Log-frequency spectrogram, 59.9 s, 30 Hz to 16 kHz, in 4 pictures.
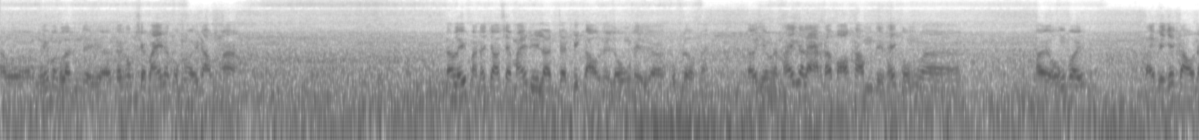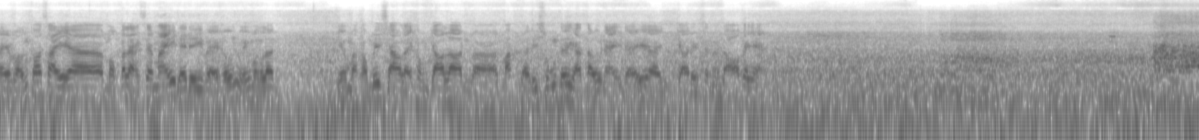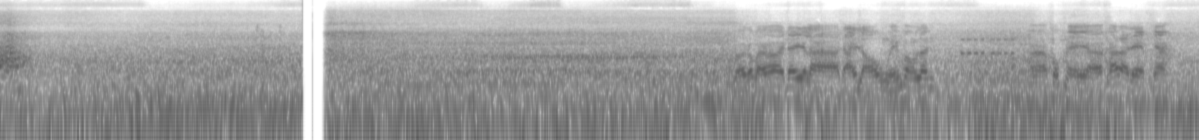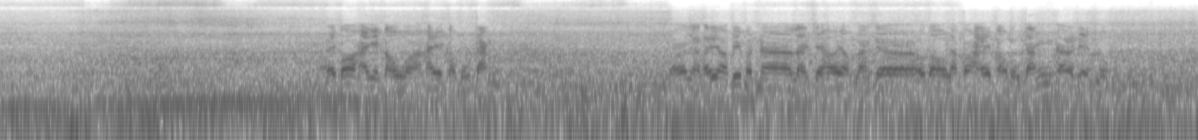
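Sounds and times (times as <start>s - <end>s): passing motorbikes and cars: 0.0s - 59.9s
wind and road noise: 0.0s - 59.9s.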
